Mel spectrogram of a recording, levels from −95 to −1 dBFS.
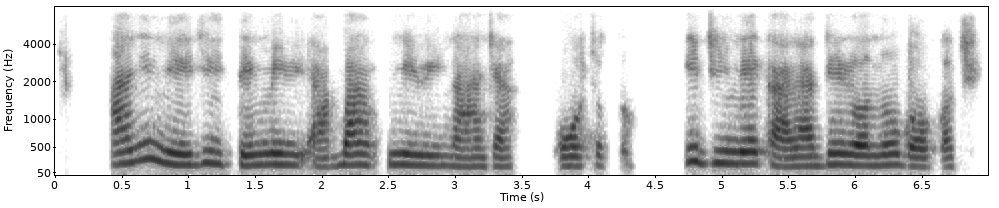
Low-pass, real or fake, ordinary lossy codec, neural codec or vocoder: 7.2 kHz; fake; Opus, 16 kbps; codec, 16 kHz, 2 kbps, FreqCodec, smaller model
